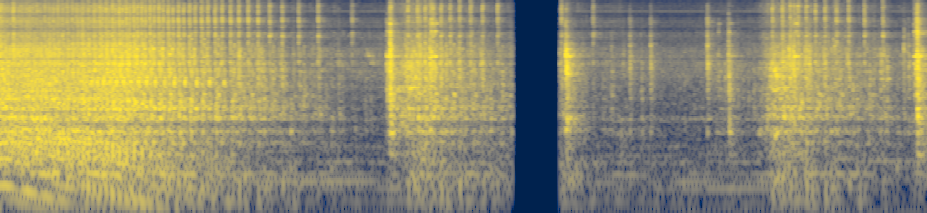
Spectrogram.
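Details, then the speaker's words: John Deere push mower with hard starting, after primer button replacement. It catches and buzzes briefly, then fades and stalls. Owner suspects the carburetor needs cleaning. "I'll try to fire it one more time. If it don't stay running, then I'll end up cleaning the carburetor, I guess."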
